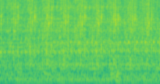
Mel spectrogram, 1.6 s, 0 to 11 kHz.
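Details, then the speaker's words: Engine with P0017 cam/crank correlation code, after replacing timing tensioner, at idle: busy light ticking clatter from top end persists, no check engine light; cause not pinned down. "so as you can hear it's still noisy i think it's coming from our top end"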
